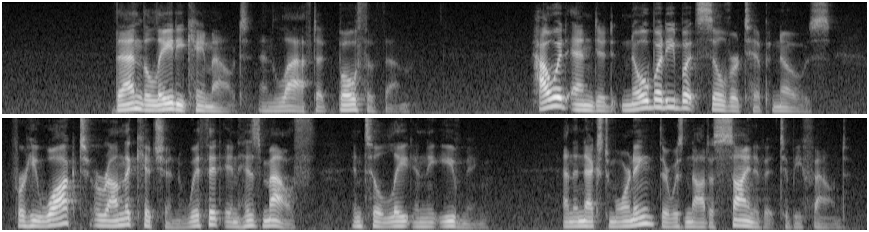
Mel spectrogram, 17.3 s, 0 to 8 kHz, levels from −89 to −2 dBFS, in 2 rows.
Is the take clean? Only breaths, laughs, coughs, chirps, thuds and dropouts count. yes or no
yes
